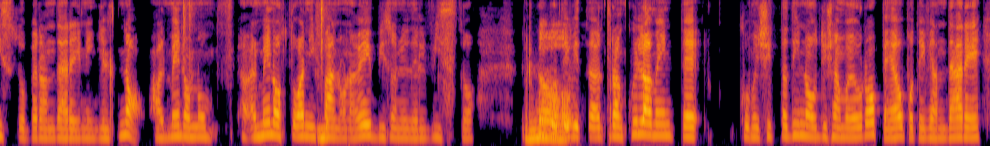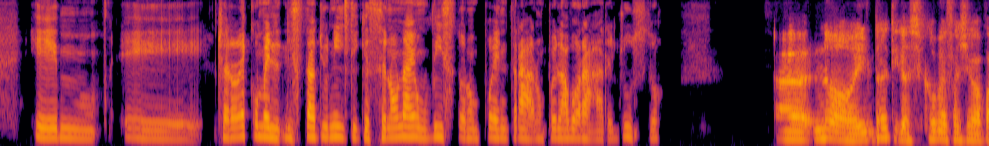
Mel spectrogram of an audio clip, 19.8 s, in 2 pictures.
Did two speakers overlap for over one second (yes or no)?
no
